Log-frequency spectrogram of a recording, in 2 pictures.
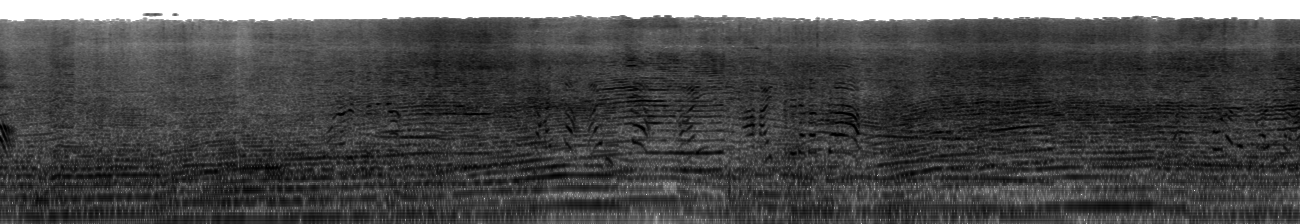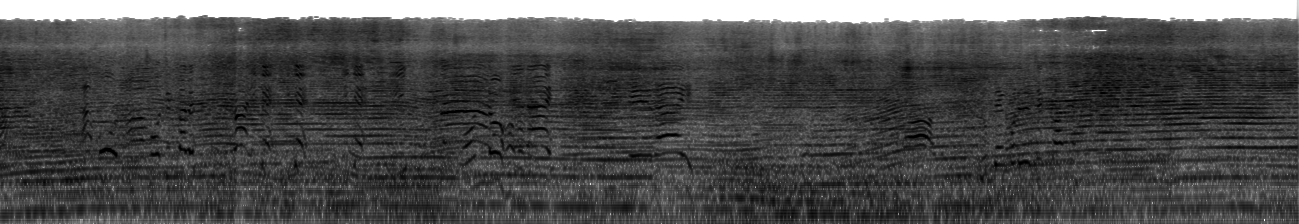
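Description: Several small racing motorcycle engines revving hard as a pack passes through the corners, their pitch repeatedly climbing and dropping with throttle and gear changes, with the sounds overlapping throughout.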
